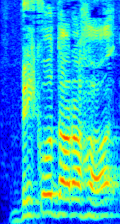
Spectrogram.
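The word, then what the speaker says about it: বৃকোদরঃ: আর বৃকোদরহ, এই বিসর্গকে হ উচ্চারণ করতে হয়। এটা পূর্ববর্তী শ্লোকে আলোচনা করা হয়েছে। সঞ্জয় যুজুৎসব, সেরকম উচ্চারণ হবে বিকোদরহ।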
